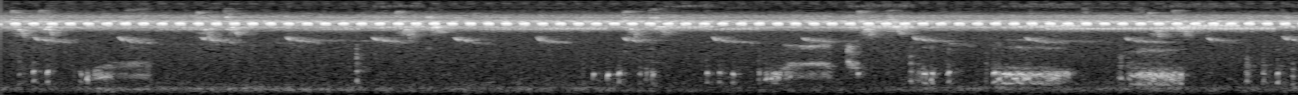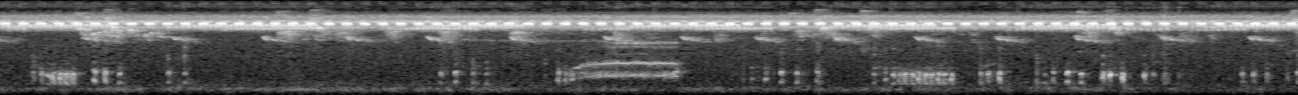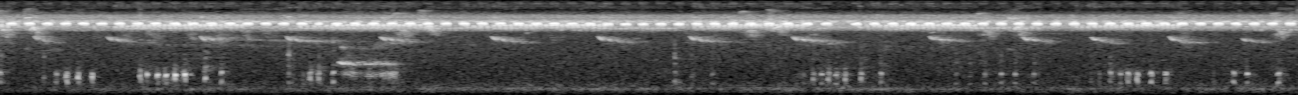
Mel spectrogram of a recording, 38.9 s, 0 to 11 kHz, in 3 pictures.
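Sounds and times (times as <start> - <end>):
junglefowl clucking calls: 0.0 - 1.6, 5.9 - 15.0, 17.4 - 19.8, 20.5 - 24.8, 25.4 - 30.0, 34.0 - 34.9, 37.0 - 38.9
high-pitched insect chorus: 0.0 - 38.9.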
